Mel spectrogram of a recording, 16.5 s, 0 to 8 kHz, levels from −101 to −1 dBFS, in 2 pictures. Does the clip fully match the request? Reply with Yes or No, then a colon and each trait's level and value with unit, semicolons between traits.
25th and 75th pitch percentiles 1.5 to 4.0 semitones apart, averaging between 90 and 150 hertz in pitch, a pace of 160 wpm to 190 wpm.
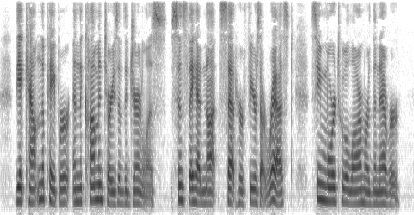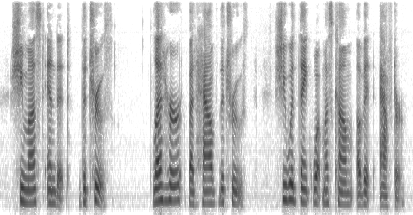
No: average, 2.9 semitones; medium, 180 Hz; average, 175 wpm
